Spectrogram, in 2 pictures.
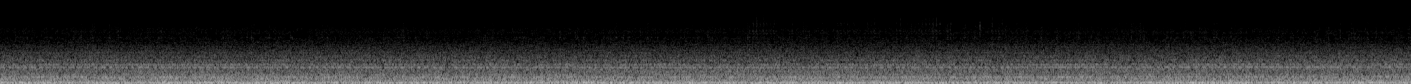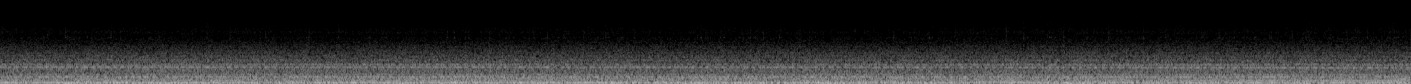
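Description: Car engine and road noise inside the cabin while driving at a steady speed: a constant low drone with a few steady tones over it, and a lower tone joining near the end.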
